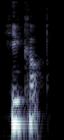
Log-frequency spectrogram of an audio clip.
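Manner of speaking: "hiccup" ending like the word "up"; hiccup pronunciation. Shown as a demonstration. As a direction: say "hiccup" with a final "up". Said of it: "It's pronounced".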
